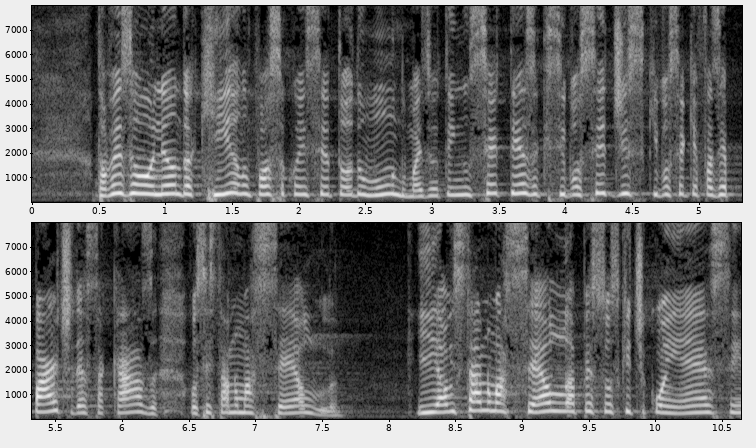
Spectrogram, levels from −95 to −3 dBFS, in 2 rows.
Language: Portuguese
